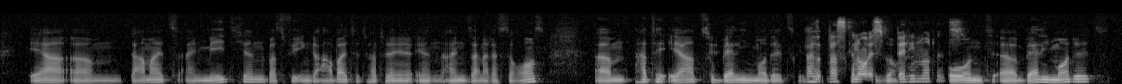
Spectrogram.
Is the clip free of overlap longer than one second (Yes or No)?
Yes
